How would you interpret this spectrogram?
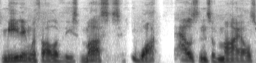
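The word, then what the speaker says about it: mast: according to Meher Baba, musts. Which is spelled M-A-S-T, and they are, basically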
